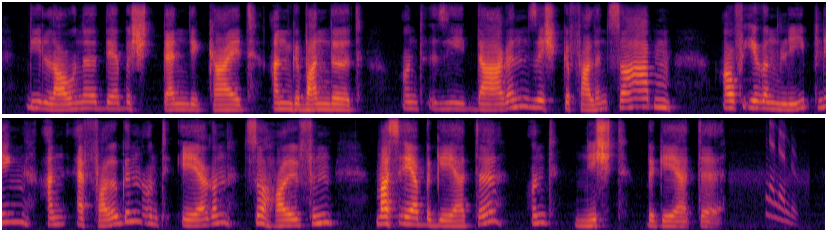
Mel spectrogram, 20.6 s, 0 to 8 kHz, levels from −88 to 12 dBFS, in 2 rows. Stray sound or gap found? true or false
true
